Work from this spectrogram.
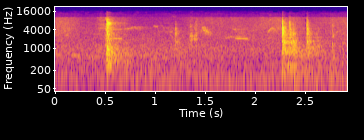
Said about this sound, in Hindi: ये लो दरवाज़ा खुल गया, बस जल्दी करो, इकट्ठा करो, निकलो।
